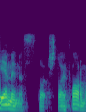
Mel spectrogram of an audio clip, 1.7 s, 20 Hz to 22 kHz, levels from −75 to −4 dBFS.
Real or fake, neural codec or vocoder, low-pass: fake; vocoder, 22.05 kHz, 80 mel bands, Vocos; 7.2 kHz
